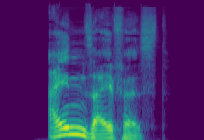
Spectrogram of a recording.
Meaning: second-person singular dependent subjunctive I of einseifen
- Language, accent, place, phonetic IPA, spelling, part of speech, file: German, Germany, Berlin, [ˈaɪ̯nˌzaɪ̯fəst], einseifest, verb, De-einseifest.ogg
